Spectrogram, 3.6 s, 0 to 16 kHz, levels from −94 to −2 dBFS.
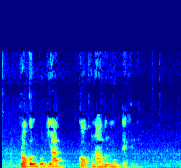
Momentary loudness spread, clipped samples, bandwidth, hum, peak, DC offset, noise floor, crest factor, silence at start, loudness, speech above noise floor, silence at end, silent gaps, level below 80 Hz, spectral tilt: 19 LU; under 0.1%; 10.5 kHz; none; -2 dBFS; under 0.1%; -58 dBFS; 22 dB; 0.4 s; -22 LUFS; 37 dB; 1.1 s; none; -60 dBFS; -8.5 dB/octave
